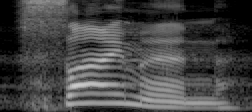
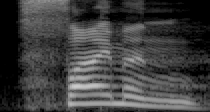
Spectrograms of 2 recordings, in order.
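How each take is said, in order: No difference in how they are said.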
